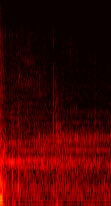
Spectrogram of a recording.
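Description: Quiet room tone with a faint steady hum and a few soft clicks.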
